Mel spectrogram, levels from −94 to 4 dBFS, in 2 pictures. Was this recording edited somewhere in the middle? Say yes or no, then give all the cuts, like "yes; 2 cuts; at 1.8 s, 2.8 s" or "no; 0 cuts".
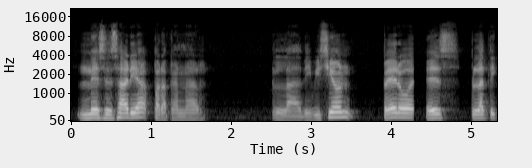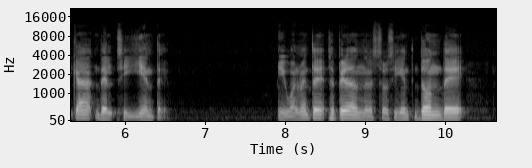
yes; 5 cuts; at 1.2 s, 4.2 s, 5.9 s, 8.5 s, 9.6 s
